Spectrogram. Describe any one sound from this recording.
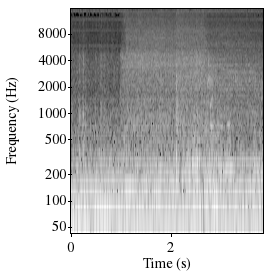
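A lorry rushes past close by.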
